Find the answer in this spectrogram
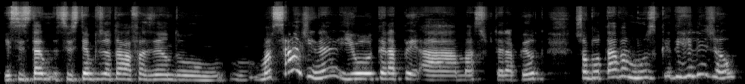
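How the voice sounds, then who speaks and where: A woman instructor leading a review session for therapists, talking in a very direct, expressive and emphatic way. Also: high voice, moderate pace, hardly any pauses. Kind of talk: teaching a group review session.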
